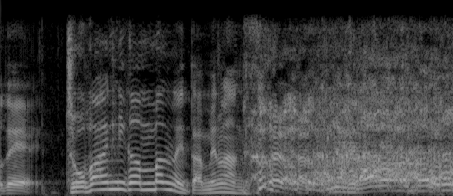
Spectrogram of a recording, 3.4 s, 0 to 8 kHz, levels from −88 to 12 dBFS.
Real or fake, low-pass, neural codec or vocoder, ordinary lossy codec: fake; 7.2 kHz; codec, 16 kHz, 16 kbps, FunCodec, trained on Chinese and English, 50 frames a second; none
